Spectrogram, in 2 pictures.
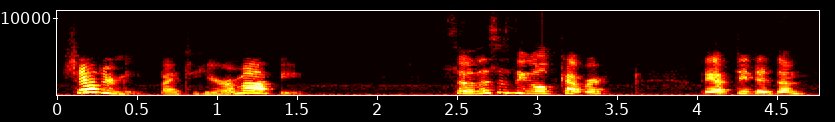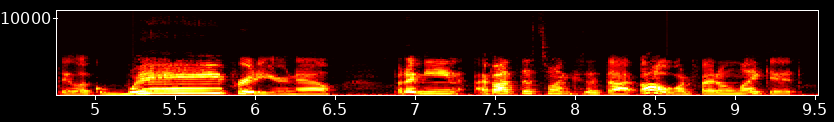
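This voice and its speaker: Young female vlogger, higher-pitched voice, casual and chatty, pokes fun at herself. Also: animated, fairly quick, a bit bright. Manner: self-deprecating, playful, rhetorical questions to herself. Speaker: book vlogger. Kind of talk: casual chatty vlog to camera. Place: bedroom.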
